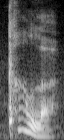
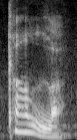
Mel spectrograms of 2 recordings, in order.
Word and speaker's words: colour: Figure, stress on the first, figure, and colour, colour. Again, American English will go colour and pronounce the final R, but in British English, colour.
